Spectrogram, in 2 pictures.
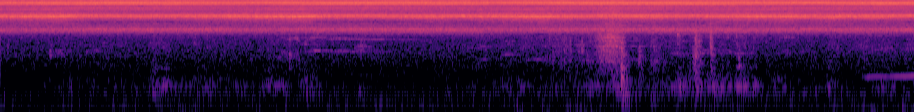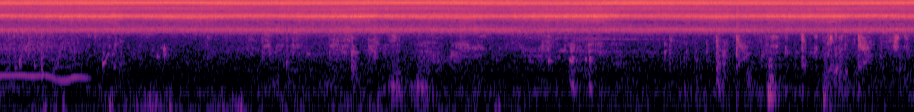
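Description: Steady high-pitched drone of insects, a chorus of crickets or cicadas in several unbroken bands, with scattered small clicks and knocks, a sharper one a little after six seconds and a cluster near the end.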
